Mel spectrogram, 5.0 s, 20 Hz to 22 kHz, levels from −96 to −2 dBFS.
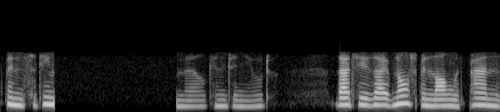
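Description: From 0.53 to 1.76 s the speech drops out abruptly for about 1.2 s, leaving only faint hiss roughly 50 dB below the speech. This is an audio dropout to a faint residue, likely from a momentary signal loss with the downstream path still live. The hard edges and the hiss floor set it apart from a natural pause or a fade.

Between 3.18 and 3.20 s comes packet loss with the last packet repeated. One 20 ms stretch is replayed in place of a missing packet, which fits 20 ms packets. It gives a small blip rather than a sustained buzz or a silent gap. Like the rest of the clip, it sits in the narrow 200 Hz to 3.5 kHz telephone band of G.711 coding.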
